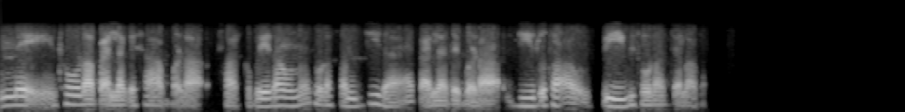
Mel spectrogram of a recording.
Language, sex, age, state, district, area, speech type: Dogri, female, 18-30, Jammu and Kashmir, Udhampur, rural, conversation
